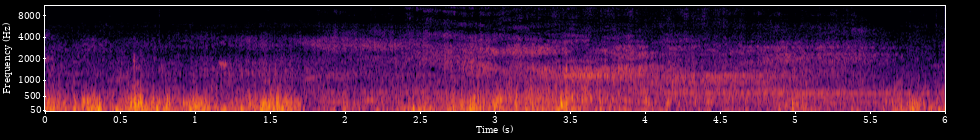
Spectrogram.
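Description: Wind buffeting the microphone, heaviest in the first second and a half, then a faint distant engine drone with a steady hum through the rest.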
